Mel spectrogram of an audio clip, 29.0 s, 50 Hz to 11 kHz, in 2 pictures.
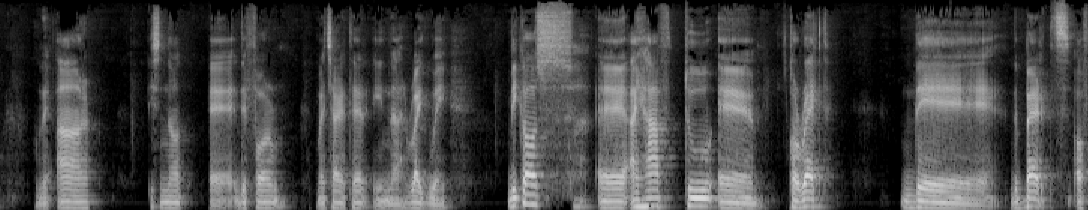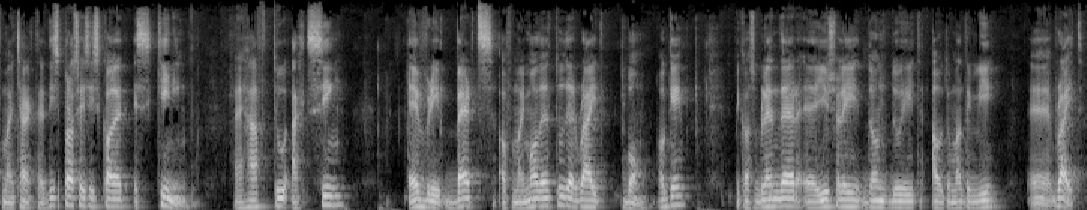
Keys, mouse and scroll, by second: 0.8-2.5 right drag, 1.0 r, 7.3 middle click, 7.8-11.2 drag, 11.2-14.1 middle drag, 14.2-23.0 right drag, 19.9 \, 20.3 Tab, 23.0-24.4 middle drag, 23.8 Tab, 24.1 right click, 24.4-29.0 right drag.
